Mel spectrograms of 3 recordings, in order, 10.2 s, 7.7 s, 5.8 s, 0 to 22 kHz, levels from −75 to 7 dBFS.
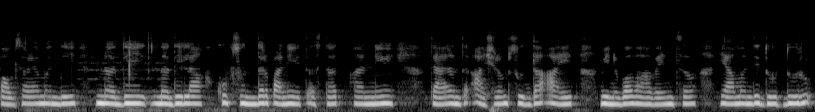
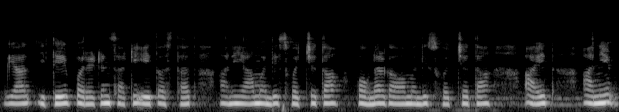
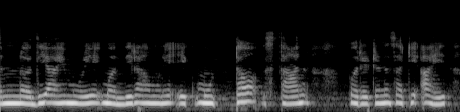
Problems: constant background noise, echo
